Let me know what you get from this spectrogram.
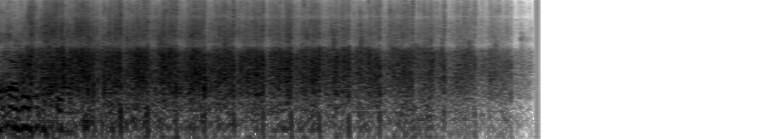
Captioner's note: applause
